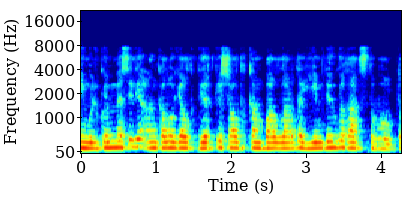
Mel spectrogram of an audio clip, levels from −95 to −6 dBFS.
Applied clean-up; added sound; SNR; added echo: none; none; none; reverberation time 0.3 s.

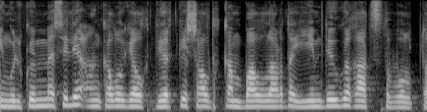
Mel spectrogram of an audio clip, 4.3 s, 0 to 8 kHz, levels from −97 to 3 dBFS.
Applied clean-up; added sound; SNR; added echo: none; none; none; none.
